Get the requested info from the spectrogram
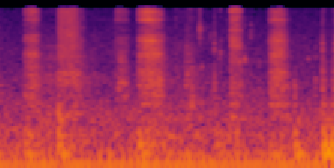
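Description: Faint scratching of a pen writing on paper, in several short strokes.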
